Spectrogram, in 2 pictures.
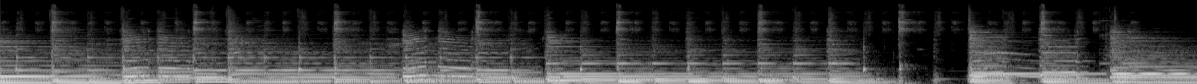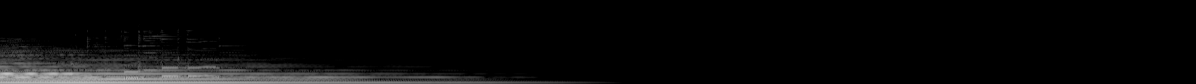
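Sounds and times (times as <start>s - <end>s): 
backing track music: 0.0s - 16.0s.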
